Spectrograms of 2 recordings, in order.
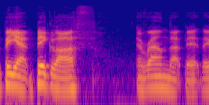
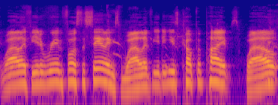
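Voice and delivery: raised, louder lecturing tone; smug scolding; 6 semitones higher, 5 dB louder than usual. Retold or imitated. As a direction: scold the manager smugly. Imitating Whitey to hotel manager.

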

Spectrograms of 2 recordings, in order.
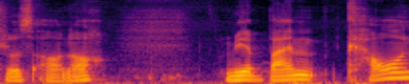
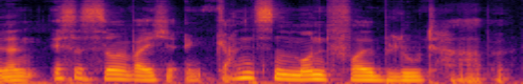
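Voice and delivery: ordinary delivery

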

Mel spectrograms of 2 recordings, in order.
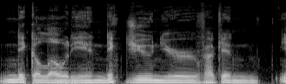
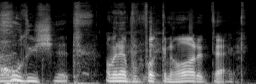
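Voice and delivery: put-on kid voice like John Travolta; 5 semitones higher than usual. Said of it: "I'm doing that voice for that kid".

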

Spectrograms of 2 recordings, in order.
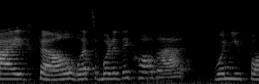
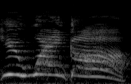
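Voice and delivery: high, loud, drawn-out British jeer; mock British scream; 9 semitones higher, 6 dB louder, slower than usual. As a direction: scream abuse in a put-on British accent. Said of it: "He's kinda screaming at him".

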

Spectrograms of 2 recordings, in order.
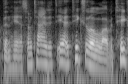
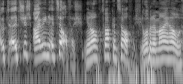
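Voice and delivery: higher-pitched, put-on indignant whine; mock complaining father; 6 semitones higher than usual. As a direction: play an aggrieved dad scolding his son.

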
